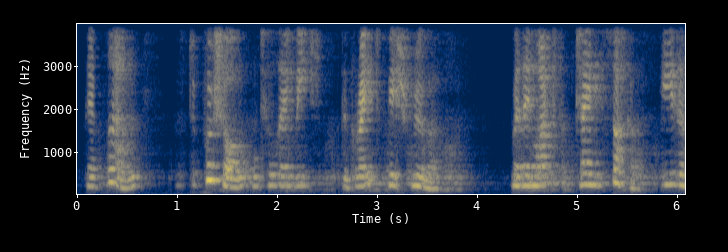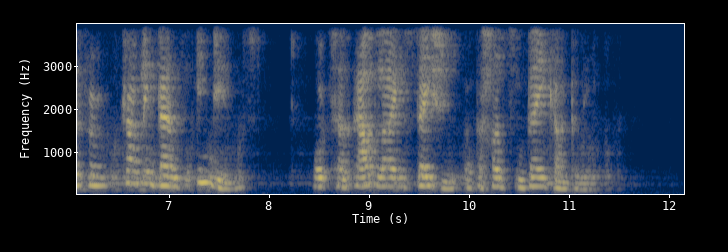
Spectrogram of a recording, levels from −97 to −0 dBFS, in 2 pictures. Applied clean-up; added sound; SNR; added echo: neural mask model DeepFilterNet 3.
